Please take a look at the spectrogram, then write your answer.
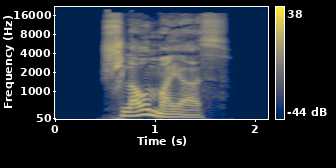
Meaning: genitive of Schlaumeier
- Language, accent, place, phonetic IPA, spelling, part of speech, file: German, Germany, Berlin, [ˈʃlaʊ̯ˌmaɪ̯ɐs], Schlaumeiers, noun, De-Schlaumeiers.ogg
